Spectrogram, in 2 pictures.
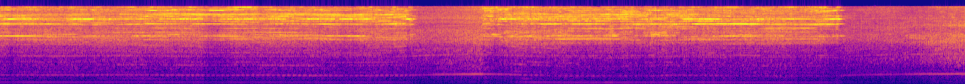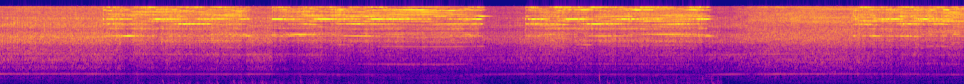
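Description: Handheld power grinder sharpening a steel garden tool: a steady high motor whine under a harsh grinding hiss of wheel on metal. The grinding eases off briefly four times, a little after six, twelve, twenty-one and twenty-five seconds in, while the motor keeps running.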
